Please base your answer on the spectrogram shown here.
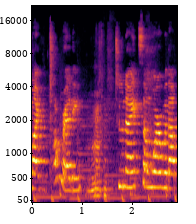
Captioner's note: laughs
